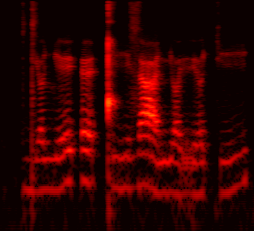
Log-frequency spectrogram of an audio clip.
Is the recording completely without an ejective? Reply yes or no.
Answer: yes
